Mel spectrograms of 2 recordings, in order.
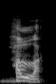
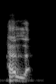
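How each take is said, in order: First: It is said with a Q sound. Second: It is said with a Lebanese glottal stop.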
